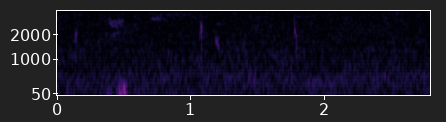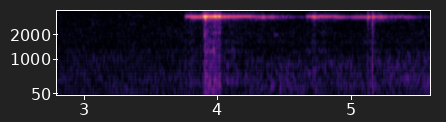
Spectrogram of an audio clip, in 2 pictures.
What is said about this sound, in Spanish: Sonó su alarma y vamos a ingresar su clave de alarmado que acaba de registrar.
